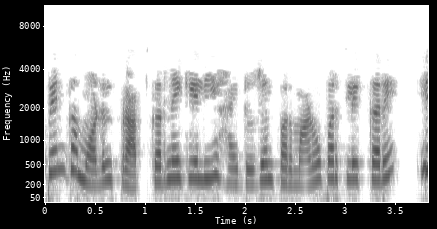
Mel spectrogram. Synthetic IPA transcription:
peːnkamɔːɖəlpɾaːp̚t̪kɐɾnekelieɦaːɪɖɾoːd͡ʒənpɐɾmaːɽ̃õpɐɾklɪkːɐɾẽː | ɪ

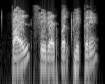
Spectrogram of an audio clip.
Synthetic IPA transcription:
fʰaːɪlseːʋɛːspəɾklɪkːəɾẽː

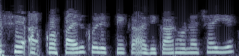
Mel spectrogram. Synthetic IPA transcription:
ɾseʔaːp̚kofaːɪlkolɪkʰneka̰ʔɐd̪ʱɪkaːɾɦoːnat͡ʃaːɦie

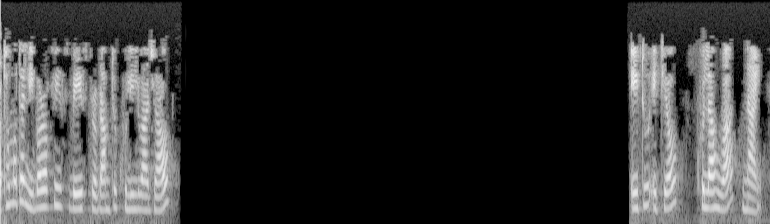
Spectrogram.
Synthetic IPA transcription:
ɔtʰɔmɔtɛlibɔɹɔpʰisbespɹoɡɹamtʊkʰulilʊwazaʊ | ejtʊʔetijaʊ | kʰulaɦʊwanaj

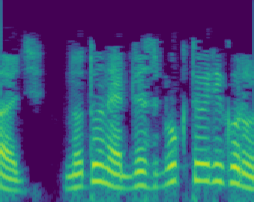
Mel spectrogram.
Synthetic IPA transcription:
ad͡ʑ | not̪unɛɖɾes̬bukt̪ojɾikoɾu

